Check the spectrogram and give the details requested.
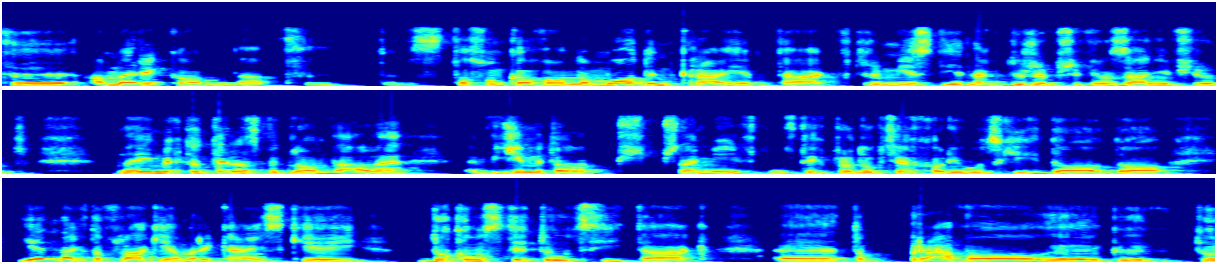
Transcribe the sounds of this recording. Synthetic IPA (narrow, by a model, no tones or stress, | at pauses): amɛɾɘkɔ̃nat̪ | st̪ɔsuŋkɔvɔ̃nɔmwɔd̪ɘmkɾajɛmt̪akfkt̪uɾɘmjɛst̪jɛd̪naɡd̪uʐɛpʂɘvʲjɔ̃w̃zaɲɛfɕɾut̪nɔvjɛmjak̚t̪ɔt̪ɛɾazvɘɡlɔnd̪aalɛvʲid͡ʑimɘt̪ɔpʂɛ̥najmɲejfft̪ɘxpɾɔd̪uk̚t̪sʲjaxːɔlʲiwut̪skʲiɣd̪ɔd̪ɔjɛd̪naɡd̪ɔflaɡʲiamɛɾɘkaj̃skʲejd̪ɔkɔnst̪ɘt̪ut̪sʲjit̪akt̪ɔpɾavɔ | k̚t̪u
